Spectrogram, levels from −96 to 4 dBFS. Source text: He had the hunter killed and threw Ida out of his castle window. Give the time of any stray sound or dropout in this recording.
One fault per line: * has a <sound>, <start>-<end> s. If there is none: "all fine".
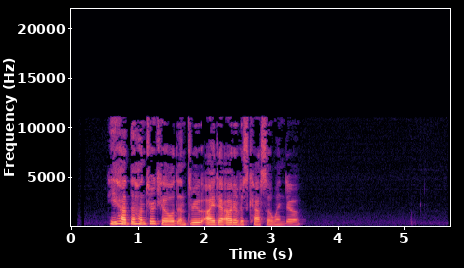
all fine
